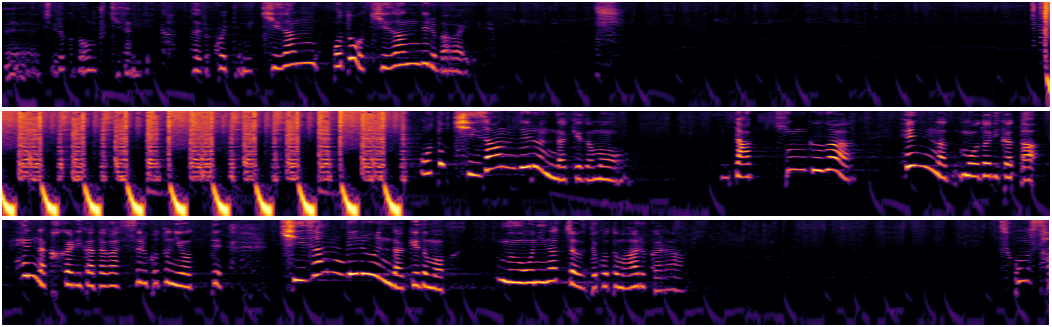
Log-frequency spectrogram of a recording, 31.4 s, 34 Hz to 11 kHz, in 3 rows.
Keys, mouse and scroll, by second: 0.2 click, 1.7 right click, 3.4 right click, 4.4 right click, 5.2 right click, 6.5 right click, 7.6 right click, 9.3 right click, 9.9 right click, 10.2 space, 14.3 space, 16.5 click, 19.0 click, 20.3 click, 21.0 click, 22.3 click, 28.3 click, 29.2 click, 30.0 click, 30.3 click.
